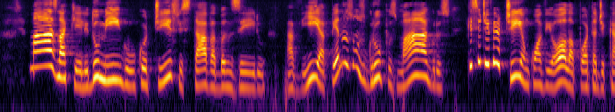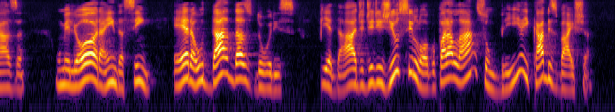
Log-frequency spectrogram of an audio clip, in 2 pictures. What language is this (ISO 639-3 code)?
por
